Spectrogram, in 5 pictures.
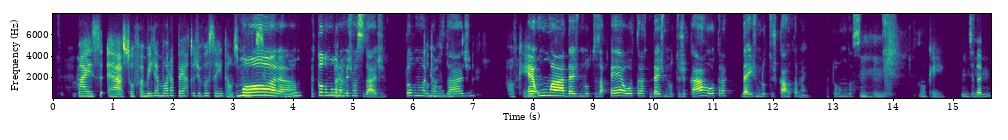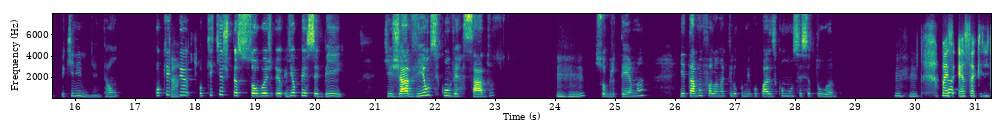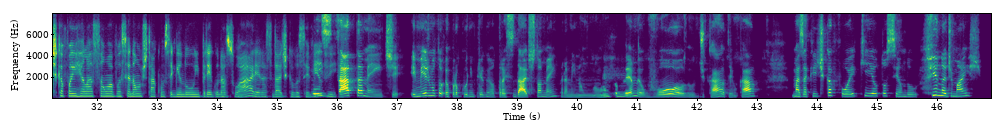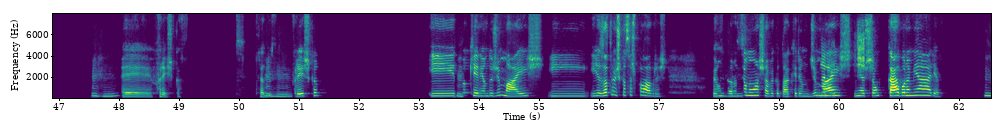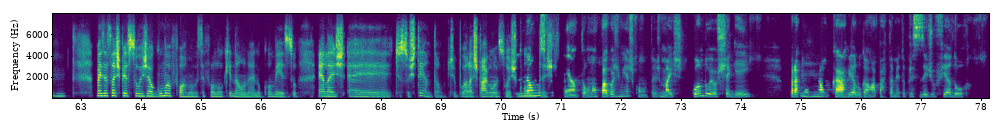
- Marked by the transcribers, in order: sniff; tapping; other background noise
- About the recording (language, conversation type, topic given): Portuguese, advice, Como lidar com as críticas da minha família às minhas decisões de vida em eventos familiares?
